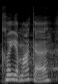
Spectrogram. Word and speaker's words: Cuyamaca: and a ranger at Cuyamaca State Park. Cuyamaca. Did you do it? I did. Nice. It's actually spelled like it said.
